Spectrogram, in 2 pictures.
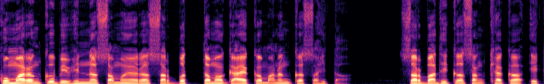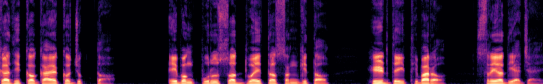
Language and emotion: Odia, neutral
